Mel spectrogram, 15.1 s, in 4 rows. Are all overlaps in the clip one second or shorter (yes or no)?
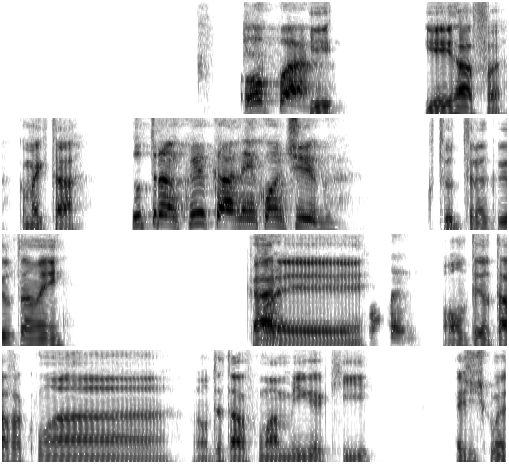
yes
